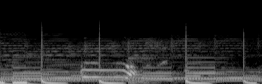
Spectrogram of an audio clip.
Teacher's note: The characteristic of ooh is the base of the tongue is raised just below the closed position. The lips are rounded and the tongue is set.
